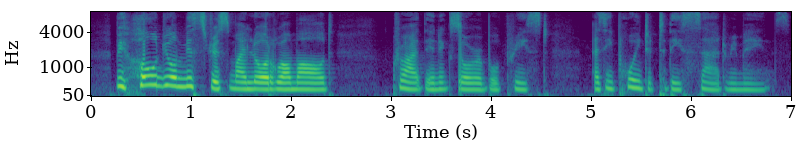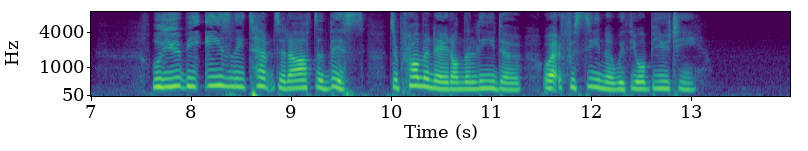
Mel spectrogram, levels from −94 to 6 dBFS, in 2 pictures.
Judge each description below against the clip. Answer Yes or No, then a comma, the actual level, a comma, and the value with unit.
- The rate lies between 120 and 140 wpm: No, average, 150 wpm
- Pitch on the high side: Yes, high, 210 Hz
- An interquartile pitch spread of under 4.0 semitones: No, average, 4.4 semitones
